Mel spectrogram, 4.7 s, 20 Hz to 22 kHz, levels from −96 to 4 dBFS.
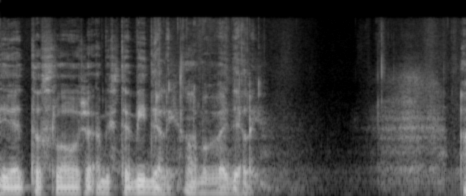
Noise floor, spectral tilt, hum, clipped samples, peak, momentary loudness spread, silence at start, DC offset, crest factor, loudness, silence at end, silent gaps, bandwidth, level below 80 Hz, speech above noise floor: -65 dBFS; -6 dB/octave; none; under 0.1%; -4 dBFS; 18 LU; 0 s; under 0.1%; 20 dB; -23 LUFS; 0 s; none; 16 kHz; -40 dBFS; 43 dB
